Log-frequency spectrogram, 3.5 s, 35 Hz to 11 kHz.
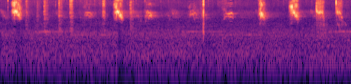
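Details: Sparrows coming for food near a bridge (水上橋) on 19 June 2021: a few short sharp chirps spaced unevenly, with softer twittering and a faint steady tone underneath.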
